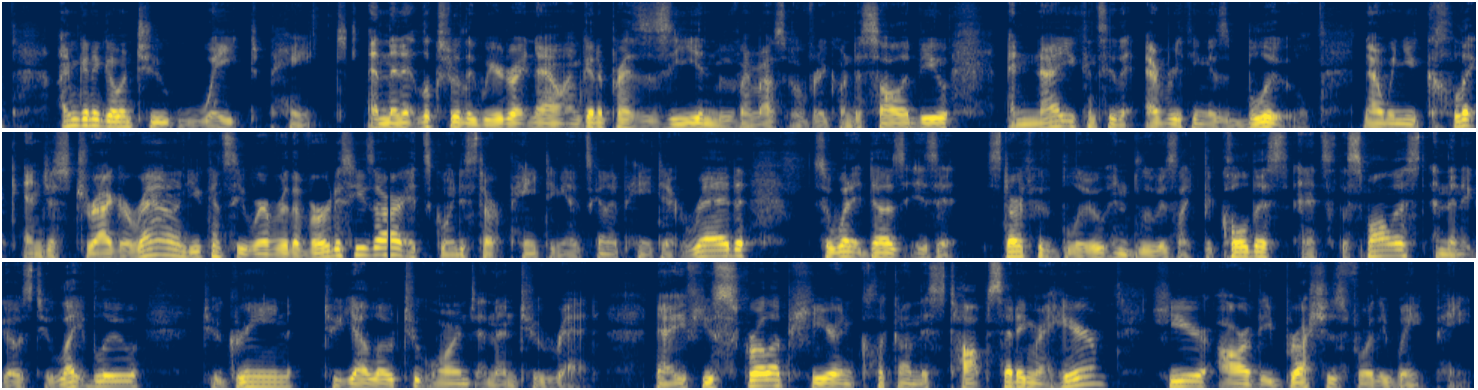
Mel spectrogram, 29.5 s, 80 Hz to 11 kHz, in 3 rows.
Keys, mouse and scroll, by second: 1.4 click, 1.8-3.1 middle drag, 3.1-3.5 scroll up 1, 4.7 z, 5.2 z, 6.0-8.4 middle drag, 8.4-9.7 scroll up 3, 8.5 middle drag, 9.7 scroll up 2, 10.0 click, 10.8-11.6 scroll down 2, 10.9 middle click, 11.6-13.0 drag, 13.0-13.8 scroll down 1, 13.8 shift+middle drag, 14.0-15.7 scroll up 2, 14.5 shift+middle click, 15.7 scroll up 1, 20.4 scroll up 1.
